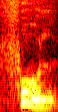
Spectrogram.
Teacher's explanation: Fa in a word like fool of English is a labiodental sound. what is involved in the production of this sound is if you try saying that fa is lip and teeth.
